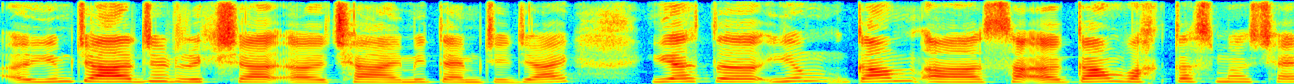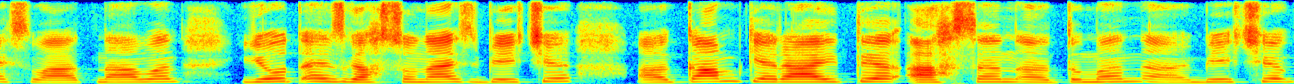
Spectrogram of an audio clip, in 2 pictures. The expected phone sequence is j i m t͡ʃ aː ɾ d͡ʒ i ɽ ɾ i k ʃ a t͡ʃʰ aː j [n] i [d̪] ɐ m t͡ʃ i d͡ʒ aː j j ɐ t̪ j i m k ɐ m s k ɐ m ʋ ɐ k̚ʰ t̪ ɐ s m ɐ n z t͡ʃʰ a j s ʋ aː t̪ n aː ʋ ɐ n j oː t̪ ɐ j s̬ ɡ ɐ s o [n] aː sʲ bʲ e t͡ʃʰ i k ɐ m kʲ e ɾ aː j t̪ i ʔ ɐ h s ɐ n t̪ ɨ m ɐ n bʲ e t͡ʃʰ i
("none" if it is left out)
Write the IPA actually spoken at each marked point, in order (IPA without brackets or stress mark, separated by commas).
m, t̪, n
